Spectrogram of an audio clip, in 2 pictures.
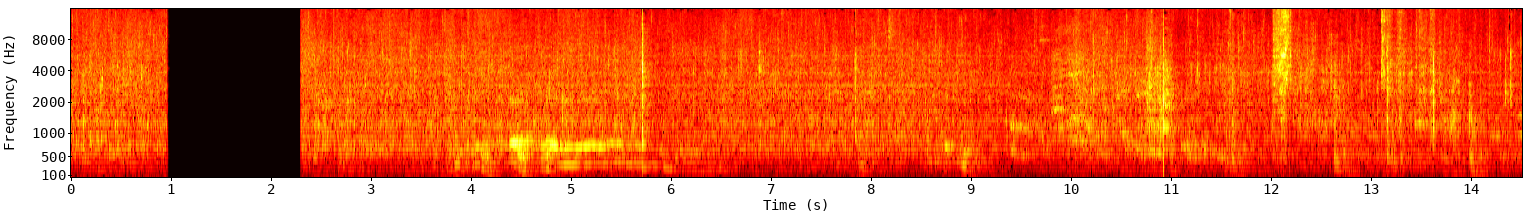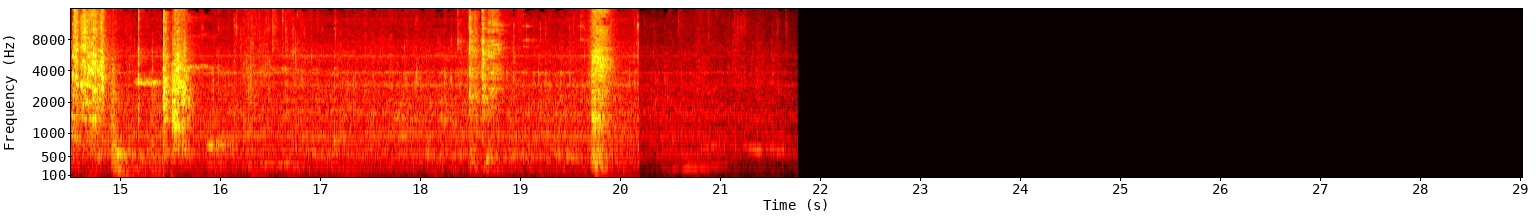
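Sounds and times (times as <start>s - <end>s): food sizzling in a pot: 0.0s - 1.0s, 2.3s - 21.8s
spoon scraping and knocking pot: 10.8s - 15.9s.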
